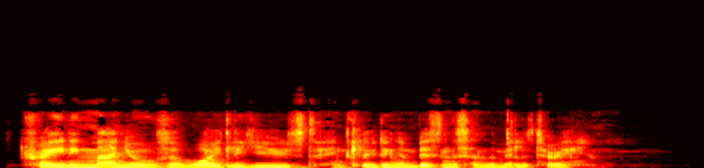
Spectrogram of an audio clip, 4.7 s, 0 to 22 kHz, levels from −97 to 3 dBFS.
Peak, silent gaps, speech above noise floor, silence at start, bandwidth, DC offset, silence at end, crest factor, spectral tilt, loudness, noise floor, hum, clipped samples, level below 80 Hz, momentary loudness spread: -2 dBFS; none; 56 dB; 0.15 s; 7.8 kHz; under 0.1%; 0.8 s; 18 dB; -5.5 dB/octave; -19 LUFS; -74 dBFS; none; under 0.1%; -60 dBFS; 8 LU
